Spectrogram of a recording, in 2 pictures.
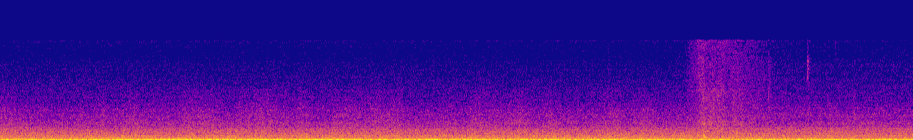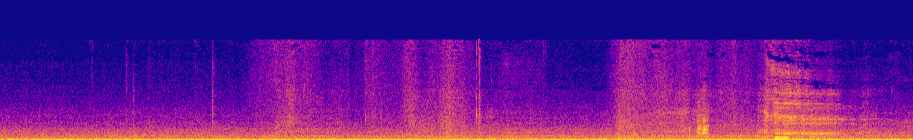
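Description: Car engine running steadily, heard from inside the cabin as a constant low hum, with a few brief rustles.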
